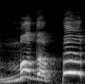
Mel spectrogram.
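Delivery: loud mock swearing with a high beep for the curse; big punchy movie-hero cussing; Mace Windu. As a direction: shout it, self-censoring with a squeaked boop. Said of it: "where Mace Windu is, like, saying".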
